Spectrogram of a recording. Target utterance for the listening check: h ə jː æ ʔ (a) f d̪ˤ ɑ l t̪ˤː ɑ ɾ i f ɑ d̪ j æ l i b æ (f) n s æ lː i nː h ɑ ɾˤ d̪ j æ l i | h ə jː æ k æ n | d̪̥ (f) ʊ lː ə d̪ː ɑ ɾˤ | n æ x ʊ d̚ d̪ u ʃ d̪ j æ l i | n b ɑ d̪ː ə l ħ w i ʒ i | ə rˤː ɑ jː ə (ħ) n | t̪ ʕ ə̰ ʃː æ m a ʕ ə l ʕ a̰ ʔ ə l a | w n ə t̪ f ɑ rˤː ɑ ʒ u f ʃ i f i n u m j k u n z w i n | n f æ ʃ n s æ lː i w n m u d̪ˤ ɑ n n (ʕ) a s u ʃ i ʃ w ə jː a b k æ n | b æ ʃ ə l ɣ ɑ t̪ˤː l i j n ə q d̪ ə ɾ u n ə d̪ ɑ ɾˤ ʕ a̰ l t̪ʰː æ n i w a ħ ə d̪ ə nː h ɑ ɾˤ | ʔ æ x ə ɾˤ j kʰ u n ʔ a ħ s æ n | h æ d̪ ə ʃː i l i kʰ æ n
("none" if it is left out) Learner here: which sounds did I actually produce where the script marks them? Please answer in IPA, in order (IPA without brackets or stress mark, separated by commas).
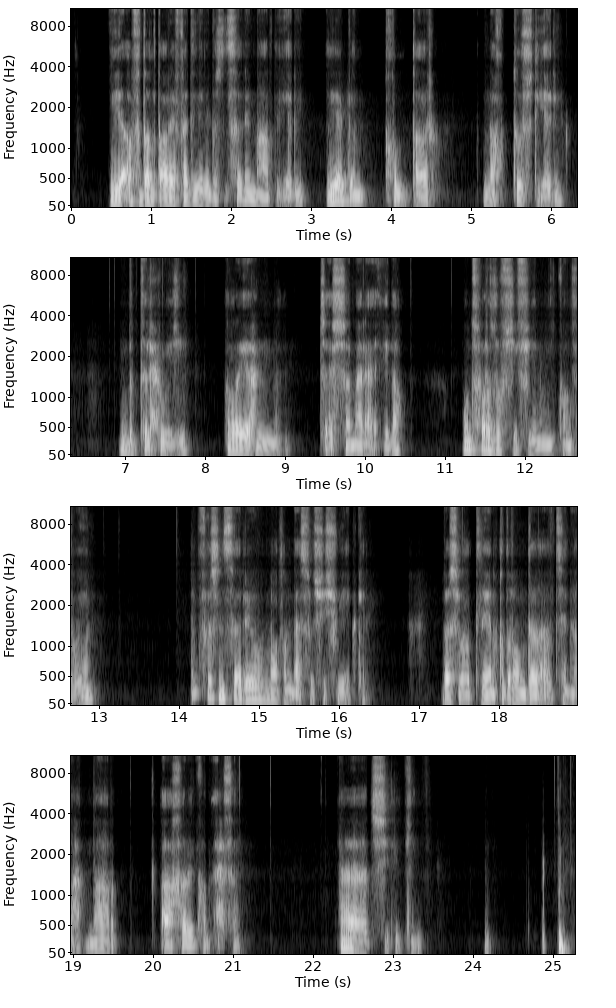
ɑ, ʃ, x, ħ, ʕ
